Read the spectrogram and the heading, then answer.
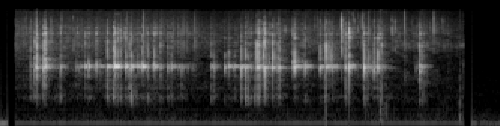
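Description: Ice cubes, a couple of them, clatter into a glass while a drink is being fetched, in two quick bursts of bright, ringing clinks and rattles, with a sustained high glassy tone under the tumbling cubes, then a last small clink.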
